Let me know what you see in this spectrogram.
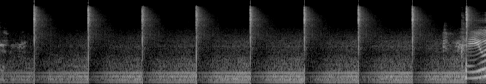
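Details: Picosecond tattoo-removal laser on a forearm, 9 mm spot size, frequency 2, setting 0.3: sharp snapping pulses about twice a second over a steady machine hum as the laser fires.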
